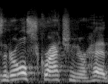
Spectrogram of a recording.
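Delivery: ordinary talk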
